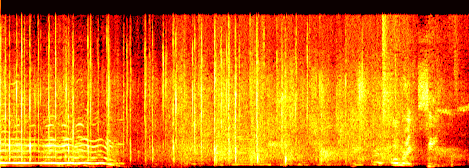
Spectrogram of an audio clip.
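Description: Applause for the actor playing Antipholus at an outdoor backyard Shakespeare performance of The Comedy of Errors, a crowd clapping at moderate level with scattered cheers, following a voice at the start.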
